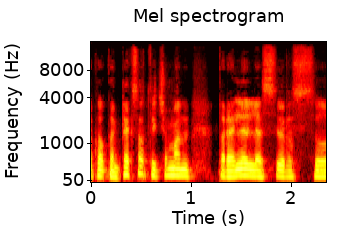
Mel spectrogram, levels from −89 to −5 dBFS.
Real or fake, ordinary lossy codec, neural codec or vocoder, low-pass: fake; MP3, 64 kbps; codec, 44.1 kHz, 2.6 kbps, DAC; 14.4 kHz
